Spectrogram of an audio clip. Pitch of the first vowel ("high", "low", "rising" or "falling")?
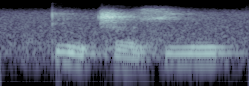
falling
